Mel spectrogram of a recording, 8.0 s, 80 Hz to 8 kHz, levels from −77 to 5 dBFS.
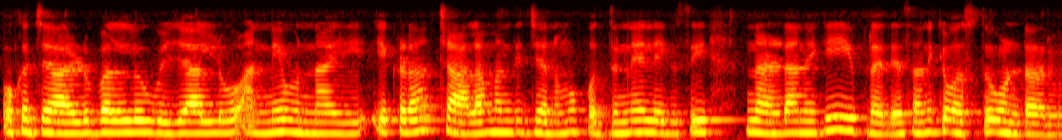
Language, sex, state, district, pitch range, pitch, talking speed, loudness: Telugu, female, Andhra Pradesh, Chittoor, 190-205 Hz, 200 Hz, 120 wpm, -17 LUFS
